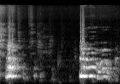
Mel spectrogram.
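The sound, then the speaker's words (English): Dogs barking: two loud barks separated by a pause of about a second, with faint whimpering sounds in between. “We got a special guest appearance from the dogs.”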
